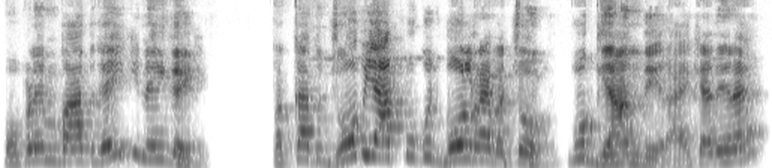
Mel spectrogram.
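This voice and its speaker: A man's voice: very high-pitched, very animated, brisk, fairly bright tone. A middle-aged man teaching business studies in an online class, mixing Hindi and English and playfully teasing and checking on his students. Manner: teases and scolds students playfully.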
